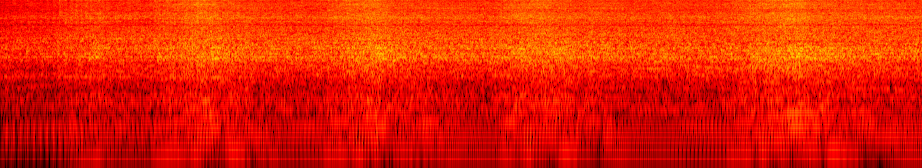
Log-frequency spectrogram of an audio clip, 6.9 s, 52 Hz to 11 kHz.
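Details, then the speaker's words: 2017 Honda Ruckus after fuel pump and fuel filter replacement to fix bogging and stalling on throttle: revs up crisply on each blip and drops back clean with no bog, throttle response improved. "That sounds better, definitely better throttle response."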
